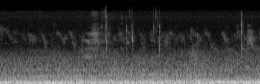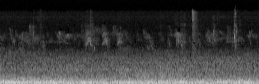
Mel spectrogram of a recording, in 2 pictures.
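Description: Birds chirping on and off over a steady low rumble.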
